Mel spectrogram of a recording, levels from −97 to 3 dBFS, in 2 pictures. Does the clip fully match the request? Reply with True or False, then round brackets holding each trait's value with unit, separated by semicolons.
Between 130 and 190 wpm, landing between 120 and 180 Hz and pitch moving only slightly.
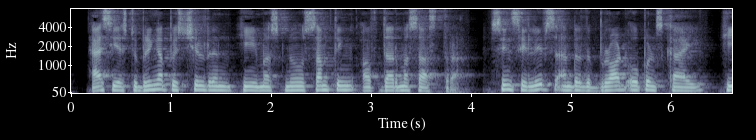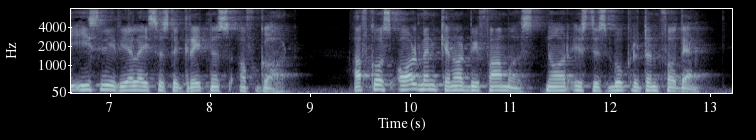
False (200 wpm; 135 Hz; 2.1 semitones)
